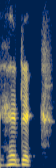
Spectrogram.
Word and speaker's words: headache: Nah, itu kita bacanya keh gitu ya, yang di belakang. Jadi, hedek.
